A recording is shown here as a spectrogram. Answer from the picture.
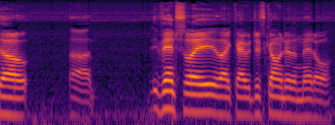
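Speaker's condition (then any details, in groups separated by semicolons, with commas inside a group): Cerebral palsy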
